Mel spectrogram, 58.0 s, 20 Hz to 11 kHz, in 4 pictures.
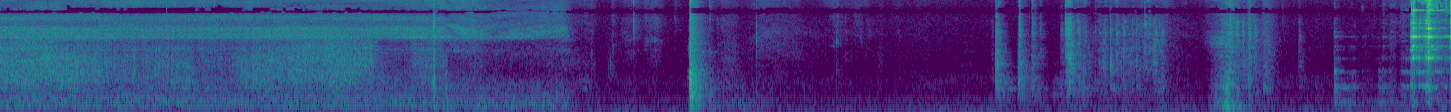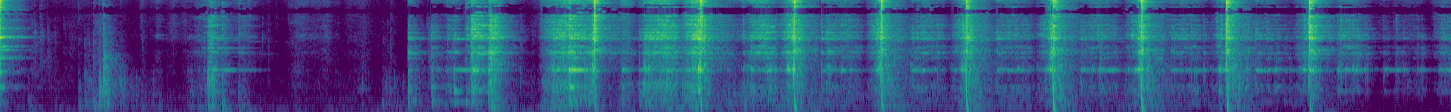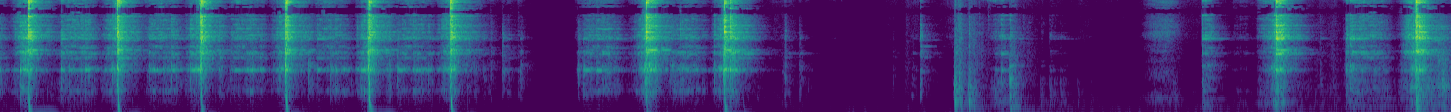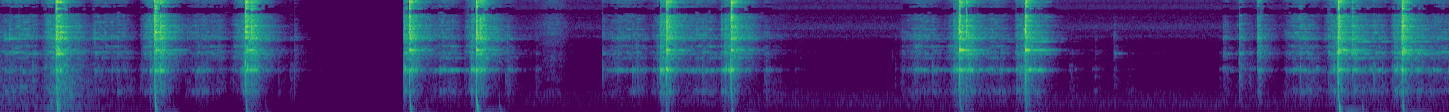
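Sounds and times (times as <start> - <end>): metal clinks and knocks: 13.3 - 17.2, 18.4 - 34.2, 55.8 - 58.0
steel pipe clanking on metal: 13.4 - 14.9, 18.6 - 33.8, 47.6 - 48.7, 49.6 - 51.2, 52.6 - 54.2, 55.8 - 58.0.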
